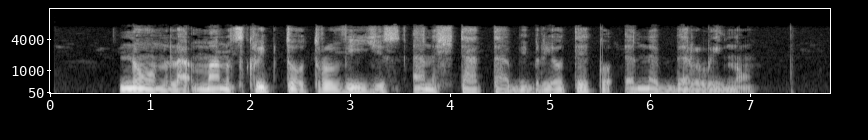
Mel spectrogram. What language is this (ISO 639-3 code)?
epo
